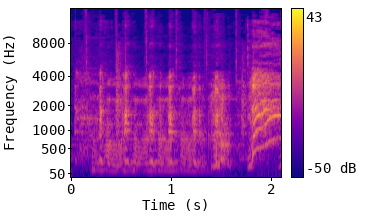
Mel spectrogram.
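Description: A man and a woman laughing together in quick snickering bursts, with one voice rising in pitch near the end.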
